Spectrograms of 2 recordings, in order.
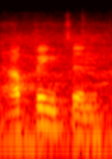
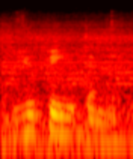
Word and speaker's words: Upington: Uppington. That's not how you say that town's name. No, Fierkies in Uppington. We could stop in Uppington. Not Downington. Or Sidington. It's pronounced Upington.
